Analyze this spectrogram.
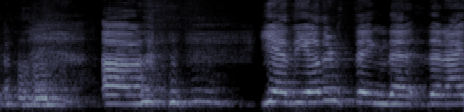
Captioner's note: both chuckling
